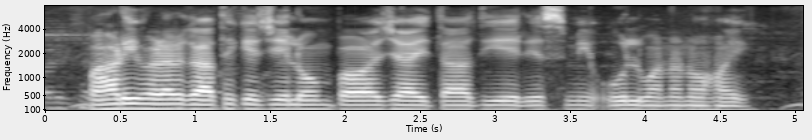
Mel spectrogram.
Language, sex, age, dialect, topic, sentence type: Bengali, male, 18-24, Standard Colloquial, agriculture, statement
